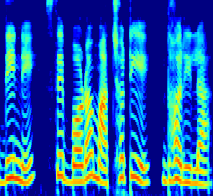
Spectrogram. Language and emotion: Odia, neutral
